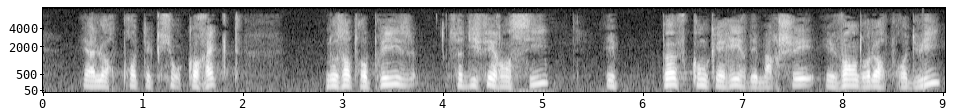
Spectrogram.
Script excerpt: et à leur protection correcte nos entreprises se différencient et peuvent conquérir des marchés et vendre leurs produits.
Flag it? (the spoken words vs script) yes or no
no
